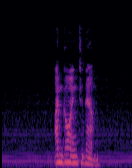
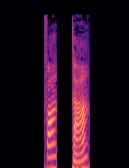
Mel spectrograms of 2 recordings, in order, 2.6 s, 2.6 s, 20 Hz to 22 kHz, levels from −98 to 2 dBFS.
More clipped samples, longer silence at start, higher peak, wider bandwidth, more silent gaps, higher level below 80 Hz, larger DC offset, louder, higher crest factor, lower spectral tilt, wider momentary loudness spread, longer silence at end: neither; second, 0.05 s vs 0.9 s; second, -32 dBFS vs -4 dBFS; second, 11.5 kHz vs 15 kHz; second, none vs 1.14-1.42 s; second, -76 dBFS vs -40 dBFS; neither; second, -45 LUFS vs -20 LUFS; about the same, 18 dB vs 20 dB; first, -6.5 dB/octave vs -4 dB/octave; first, 20 LU vs 7 LU; second, 0 s vs 0.8 s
